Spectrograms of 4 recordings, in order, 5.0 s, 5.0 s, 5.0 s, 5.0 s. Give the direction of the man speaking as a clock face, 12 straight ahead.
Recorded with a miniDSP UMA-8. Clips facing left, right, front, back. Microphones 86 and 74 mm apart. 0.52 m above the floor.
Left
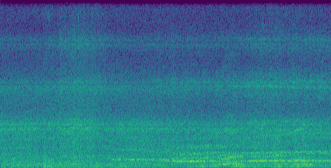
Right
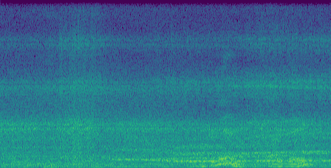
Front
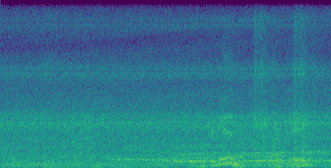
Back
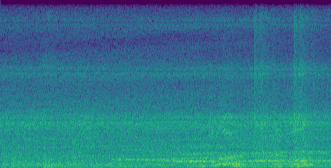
3 o'clock.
